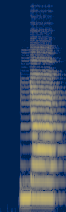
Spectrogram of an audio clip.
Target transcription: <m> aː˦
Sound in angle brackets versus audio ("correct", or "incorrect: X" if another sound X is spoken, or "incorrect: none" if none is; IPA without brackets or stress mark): incorrect: ɲ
